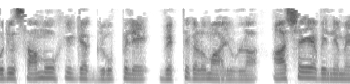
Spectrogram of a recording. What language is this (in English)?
Malayalam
